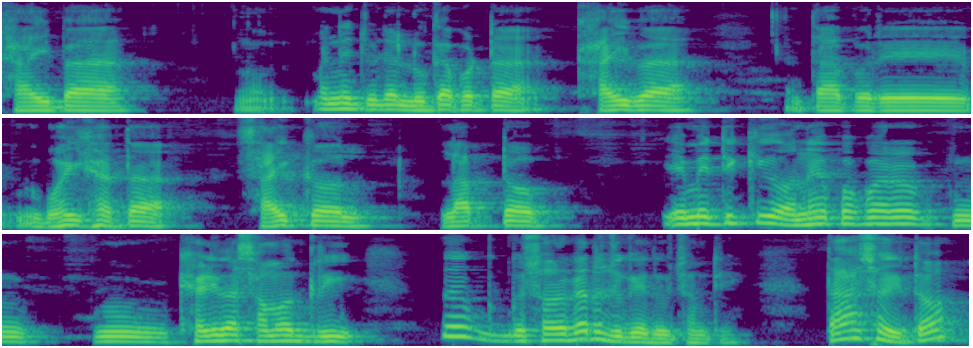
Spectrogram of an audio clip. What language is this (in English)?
Odia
